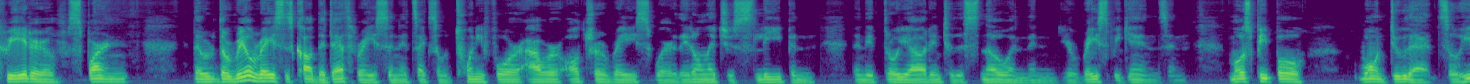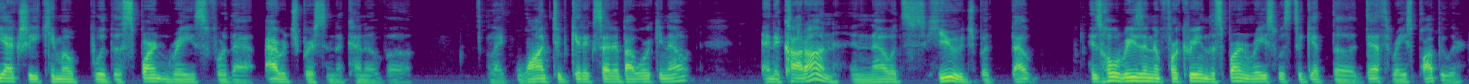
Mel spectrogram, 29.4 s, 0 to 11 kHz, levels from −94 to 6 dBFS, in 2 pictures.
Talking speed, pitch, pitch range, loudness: 200 wpm, 100 Hz, 90-115 Hz, -20 LUFS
